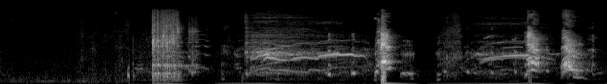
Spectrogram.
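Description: A dog barking and whining: after a quiet first second or so comes a short noisy outburst, then wavering high whines and sharp barks.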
